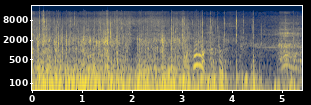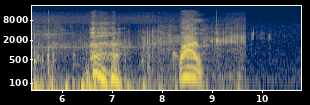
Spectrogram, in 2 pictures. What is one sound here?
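Bicycle tyres rumble and rattle over a bumpy dirt trail.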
